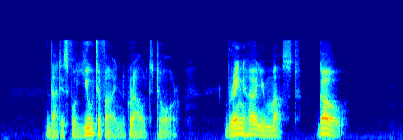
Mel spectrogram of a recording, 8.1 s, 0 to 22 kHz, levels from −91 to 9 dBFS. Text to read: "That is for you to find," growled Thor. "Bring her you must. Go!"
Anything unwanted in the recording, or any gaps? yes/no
no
